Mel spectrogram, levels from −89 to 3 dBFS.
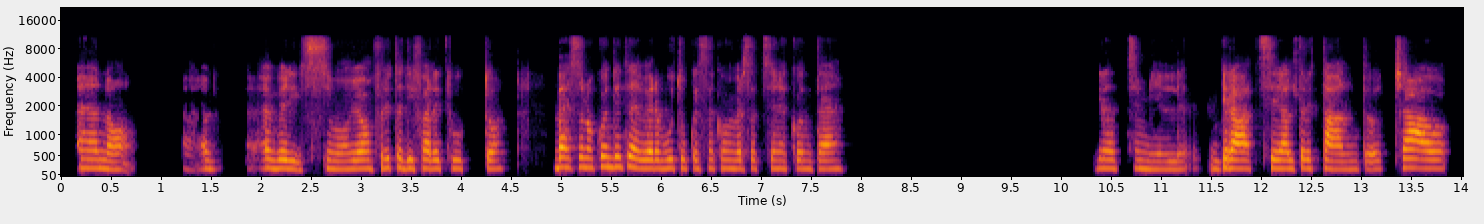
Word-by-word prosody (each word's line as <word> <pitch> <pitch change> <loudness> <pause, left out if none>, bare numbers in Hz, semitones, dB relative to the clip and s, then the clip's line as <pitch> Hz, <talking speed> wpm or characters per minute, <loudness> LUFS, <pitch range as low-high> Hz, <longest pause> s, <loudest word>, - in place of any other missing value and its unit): Eh, 210 -1 0
no, 180 -2 -1 0.4
è - - -18 0.2
v 190 +2 -12 0.3
è 205 +1 -2
verissimo, 195 -1 0
abbiamo 200 +1 +2
fretta 215 +1 -2
di 205 0 0
fare 200 0 +1
tutto. 195 0 -5 0.4
Beh, 225 +2 +5
sono 225 -1 -1
contenta 240 +1 +2
di - - +5
aver 200 0 +4
avuto 205 +1 -2
questa 200 +1 -6
conversazione 200 -1 -5
con 195 -1 -4
te. 190 0 -1 2.5
Grazie 205 0 -4
mille. 185 +1 -7
Grazie, 200 +1 +4
altrettanto, 190 -2 0
ciao. 205 -2 +4
200 Hz, 110 wpm, -23 LUFS, 195-210 Hz, 2.5 s, Beh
